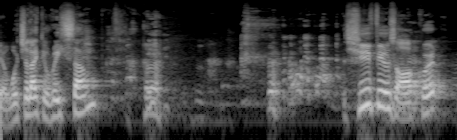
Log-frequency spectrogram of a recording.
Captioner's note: audience laughter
